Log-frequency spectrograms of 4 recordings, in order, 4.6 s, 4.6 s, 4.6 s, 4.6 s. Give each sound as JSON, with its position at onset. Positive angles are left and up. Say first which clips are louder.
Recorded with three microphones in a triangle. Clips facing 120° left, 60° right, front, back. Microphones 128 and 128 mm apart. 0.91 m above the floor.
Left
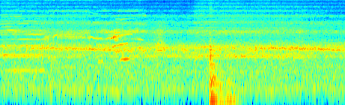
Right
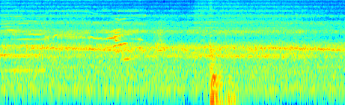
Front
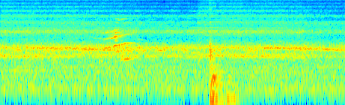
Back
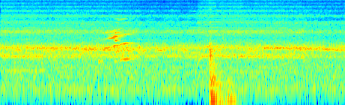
{"t": 1.3, "sound": "a cat meowing", "louder": "left 3 dB, back 2 dB", "azimuth_deg": 160, "distance_m": 0.7}
{"t": 2.8, "sound": "a cupboard door", "louder": "even, front 1 dB", "azimuth_deg": 110, "distance_m": 1.7}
